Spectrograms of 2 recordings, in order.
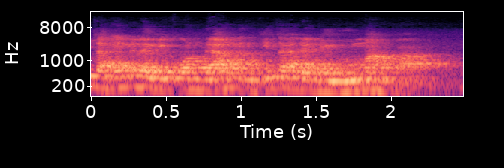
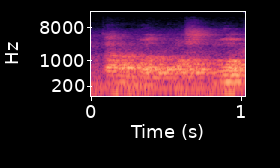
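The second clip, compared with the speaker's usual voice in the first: low, soft, fast lazy mumble; lazy homebody; 7 semitones lower, 5 dB quieter than usual. Retold or imitated. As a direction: grumble like a man who won't leave home. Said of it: "begitu katanya". (gumaman malas, cepat dan pelan)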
